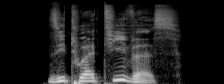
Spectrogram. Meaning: strong/mixed nominative/accusative neuter singular of situativ
- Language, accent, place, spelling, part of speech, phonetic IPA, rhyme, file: German, Germany, Berlin, situatives, adjective, [zituaˈtiːvəs], -iːvəs, De-situatives.ogg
